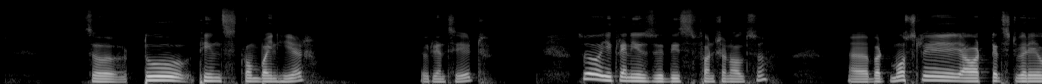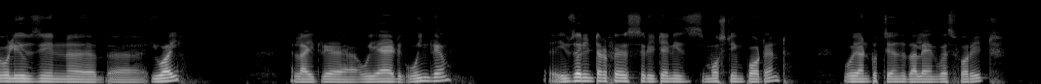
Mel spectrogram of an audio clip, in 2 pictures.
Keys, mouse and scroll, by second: 0.5-2.5 typing, 3.4 Escape, 3.9 middle click, 4.6 F11, 7.9 middle click, 8.4 ctrl+space, 15.0 double click, 16.8 right click, 17.4-18.5 scroll up 2.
